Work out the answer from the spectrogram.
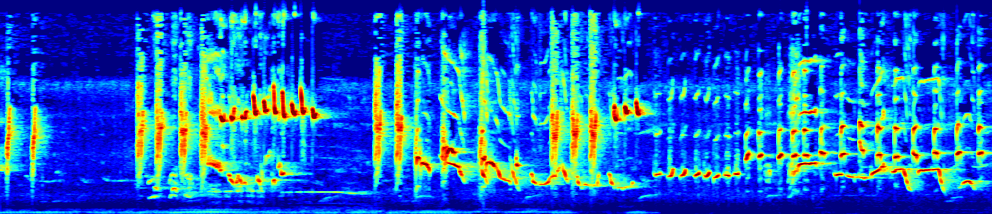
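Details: Kolibri ninja, the purple-throated sunbird, singing high squeaky twitters, quick slurred whistles and rapid chip series, with a low steady hum in the background for the first half.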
